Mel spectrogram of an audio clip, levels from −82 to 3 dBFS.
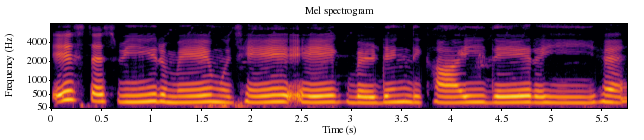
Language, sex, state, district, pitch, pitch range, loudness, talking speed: Hindi, female, Madhya Pradesh, Katni, 225 Hz, 215-235 Hz, -13 LUFS, 105 wpm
